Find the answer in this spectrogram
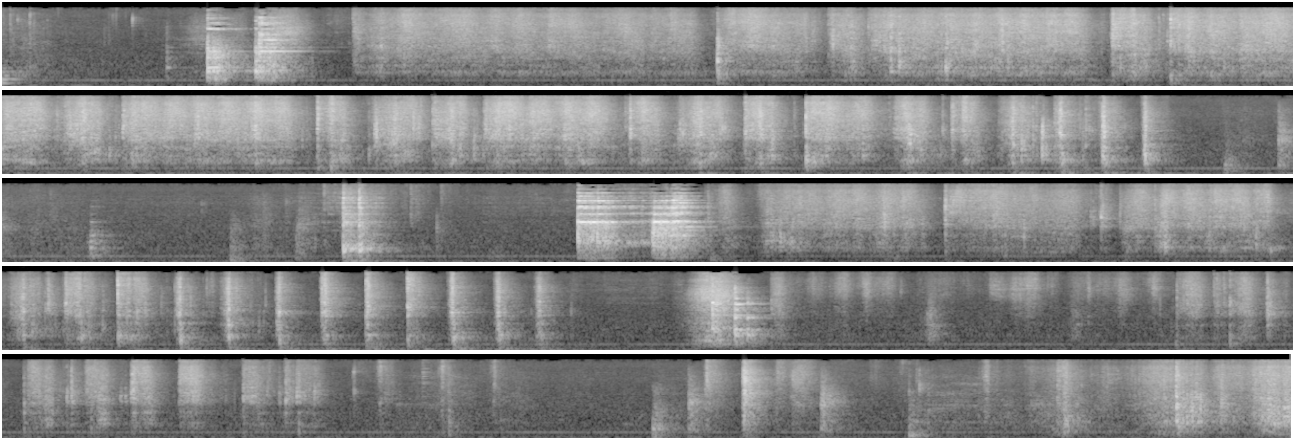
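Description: A utensil stirring crushed digestive biscuits and butter together in a bowl: quick scraping strokes around the bowl, in two long runs with a pause between. A few sharp, loud clinks of the utensil against the bowl, about a second in, around the middle and about two-thirds through.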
